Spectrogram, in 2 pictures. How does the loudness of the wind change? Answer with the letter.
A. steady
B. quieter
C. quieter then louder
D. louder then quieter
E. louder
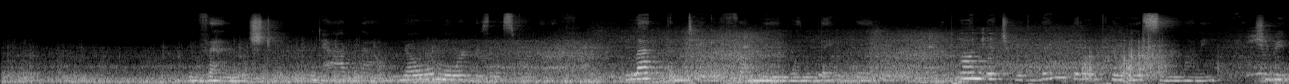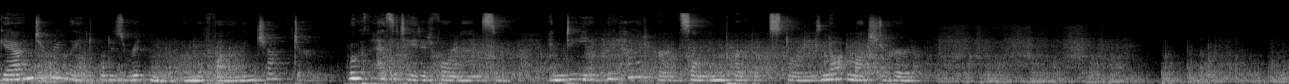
B.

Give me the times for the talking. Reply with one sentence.
You can hear the talking from 1.9 to 22.0 s.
